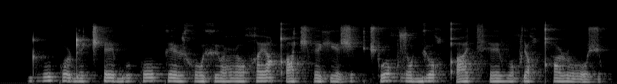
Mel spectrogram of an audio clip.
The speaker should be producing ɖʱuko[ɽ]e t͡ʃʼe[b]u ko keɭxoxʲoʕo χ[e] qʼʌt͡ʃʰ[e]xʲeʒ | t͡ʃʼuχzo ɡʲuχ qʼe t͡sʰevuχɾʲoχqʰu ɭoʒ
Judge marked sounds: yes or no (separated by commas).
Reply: no, yes, yes, yes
